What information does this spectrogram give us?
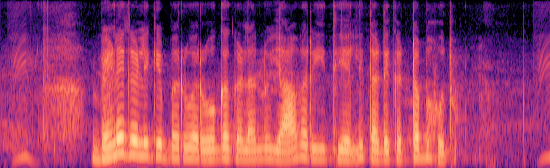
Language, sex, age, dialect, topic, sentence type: Kannada, female, 41-45, Coastal/Dakshin, agriculture, question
